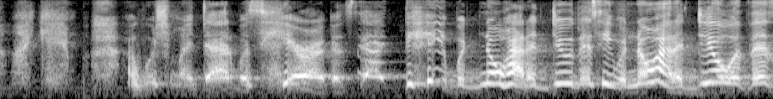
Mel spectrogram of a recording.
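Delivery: breathy whisper breaking into a high tearful cry; retold crying. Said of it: "So I am crying".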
